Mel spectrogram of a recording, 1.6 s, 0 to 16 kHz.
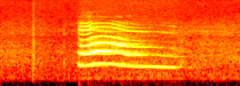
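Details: Domestic cat, a male that dislikes his stroller, gives one clear drawn-out meow of about 0.7 seconds, steady then slightly falling, rich in harmonics; quiet room otherwise.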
